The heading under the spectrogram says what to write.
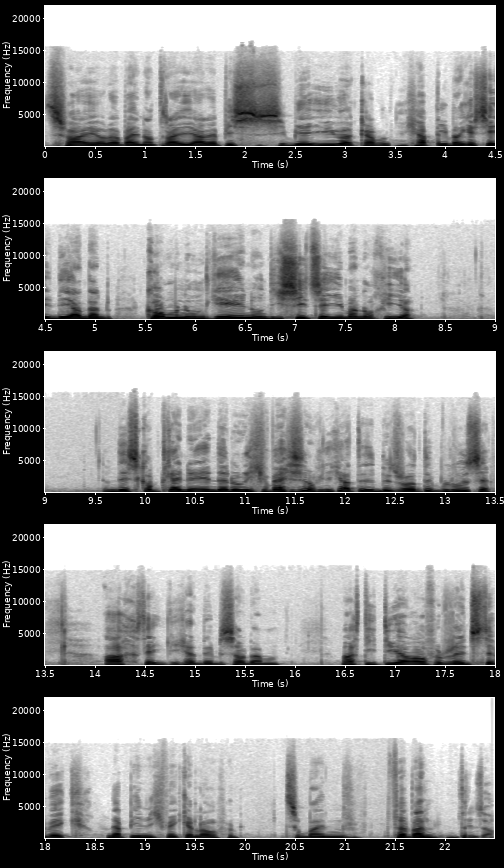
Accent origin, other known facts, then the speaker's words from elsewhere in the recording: Iquique, Tarapacá, Chile; In Chile, wo ich geboren bin, hatten wir ein großes Haus. Aber nachher haben wir ja hauptsächlich in Iquique gelebt. In der Salpeterstadt von Chile.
